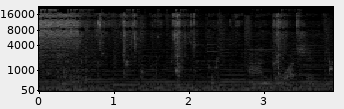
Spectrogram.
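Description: Hydrated sea moss being washed by hand in water, with close sloshing, dripping and splashes while a person talks over it.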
